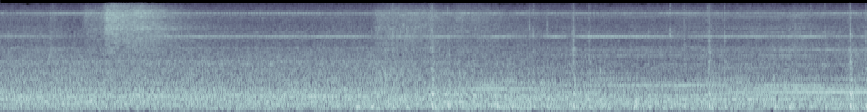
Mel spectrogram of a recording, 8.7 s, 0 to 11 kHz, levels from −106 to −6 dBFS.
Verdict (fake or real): fake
